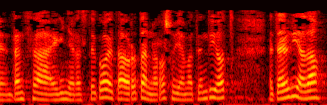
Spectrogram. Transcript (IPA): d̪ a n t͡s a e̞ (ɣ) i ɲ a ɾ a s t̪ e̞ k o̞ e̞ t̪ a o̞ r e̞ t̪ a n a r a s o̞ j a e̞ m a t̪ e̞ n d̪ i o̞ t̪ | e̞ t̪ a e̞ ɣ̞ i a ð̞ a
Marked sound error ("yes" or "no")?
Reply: no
